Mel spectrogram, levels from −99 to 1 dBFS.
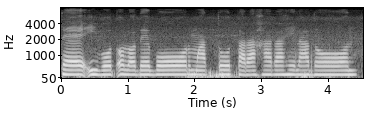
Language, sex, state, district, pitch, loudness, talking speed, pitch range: Chakma, female, Tripura, Unakoti, 185 Hz, -12 LUFS, 105 wpm, 180-185 Hz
